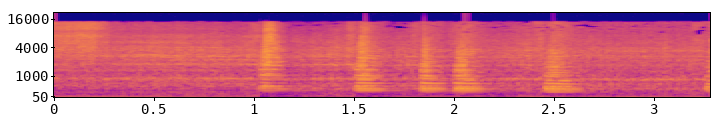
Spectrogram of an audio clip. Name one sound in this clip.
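A diesel locomotive sounds its air horn in short blasts.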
